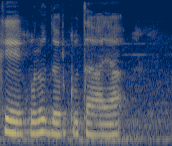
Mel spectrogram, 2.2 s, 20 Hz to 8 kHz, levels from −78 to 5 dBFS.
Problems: constant background noise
